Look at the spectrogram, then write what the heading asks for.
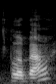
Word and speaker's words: Glabella: And am I saying it right, Glabella? Glabella, yes.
